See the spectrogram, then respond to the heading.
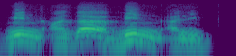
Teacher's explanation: nun mati bertemu dengan Ain tanwin selari bertemu dengan Hamzah izhar halqi jelas dan terang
